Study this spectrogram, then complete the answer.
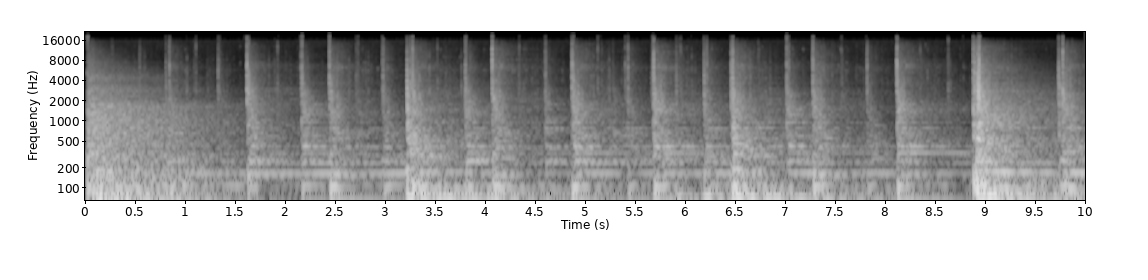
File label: Castle Combat; Ferelden; Intensity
